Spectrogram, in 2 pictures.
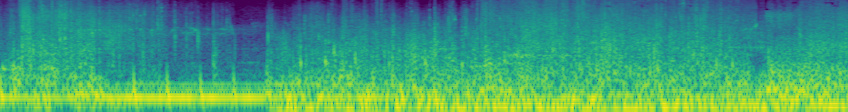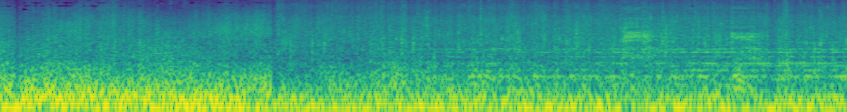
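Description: A bomb set off by a booby trap explodes in a Horizon Zero Dawn cutscene, a loud, sustained roaring blast with rumbling debris and crashing that fills the whole stretch without letup.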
